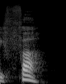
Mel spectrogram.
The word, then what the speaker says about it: pho: Yeah, I've made a pho this evening. Oh, I know, lovely. I just also pronounced that wrong. Sorry about my terrible pronunciation. It's meant to be pho, isn't it? – Pho.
